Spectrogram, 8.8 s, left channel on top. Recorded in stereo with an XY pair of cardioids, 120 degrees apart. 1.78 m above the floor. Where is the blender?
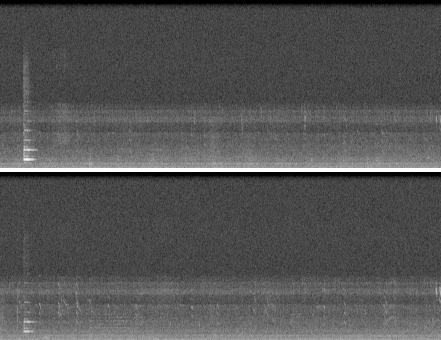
I don't hear a blender.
